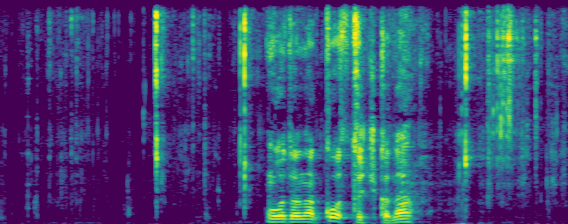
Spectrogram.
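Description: Boiled meat squelches and tears between fingers.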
